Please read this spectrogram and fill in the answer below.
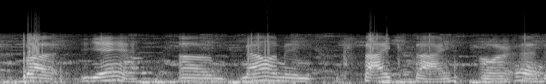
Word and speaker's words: Xai-Xai: Now I'm in Xai-Xai, or as it's actually pronounced, Xai-Xai.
